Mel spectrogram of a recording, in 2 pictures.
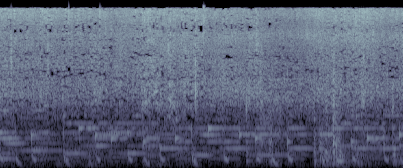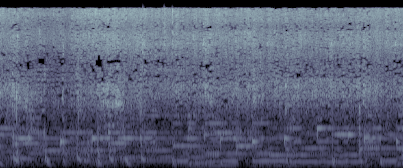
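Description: Cubed potatoes and onions sizzling as they fry in oil in a non-stick wok, stirred and scraped with a wooden spatula. Background music with a melody and bass line plays over it.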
